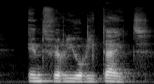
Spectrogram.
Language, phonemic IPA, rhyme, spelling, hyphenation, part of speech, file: Dutch, /ˌɪn.feː.ri.oː.riˈtɛi̯t/, -ɛi̯t, inferioriteit, in‧fe‧ri‧o‧ri‧teit, noun, Nl-inferioriteit.ogg
- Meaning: inferiority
